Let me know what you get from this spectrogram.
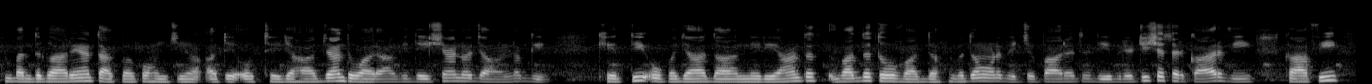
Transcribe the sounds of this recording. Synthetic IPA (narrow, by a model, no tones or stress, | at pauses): bənd̪ɡaːɾijãːt̪əkpəɦʊɲt͡ʃɪjãːʔət̪eːʔʊt̪ʰːeːd͡ʒəɦaːd͡ʒãːd̪ʊaːɾãːʋɪd̪eːʃjãːnũːd͡ʒaːɽləɡːiː | kʰeːt̪iːʔʊpd͡ʒaːd̪aːnɪɾjãːnt̪ʋəd̪t̪õːʋəd̪ʋəd̪oːɳʋɪt͡ʃpaːɾət̪d̪iːbɾɪʈɪʃsəɾkaːɾʋiːkaːpʰiː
